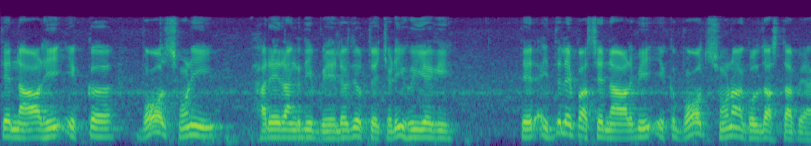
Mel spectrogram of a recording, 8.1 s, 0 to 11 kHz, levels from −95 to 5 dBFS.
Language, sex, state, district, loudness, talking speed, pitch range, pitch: Punjabi, male, Punjab, Fazilka, -17 LUFS, 190 wpm, 125-145 Hz, 135 Hz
